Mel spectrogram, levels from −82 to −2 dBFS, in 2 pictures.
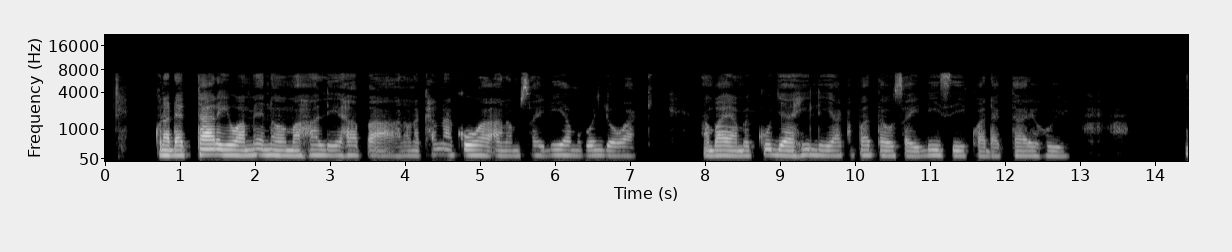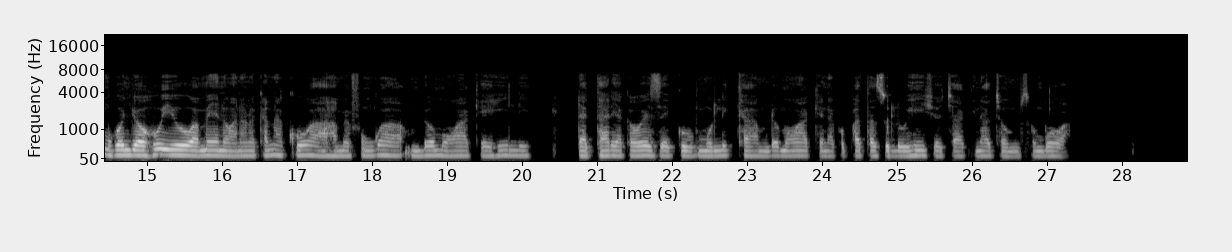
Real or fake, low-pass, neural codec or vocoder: real; 7.2 kHz; none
